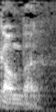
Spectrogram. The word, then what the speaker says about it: Negombo: Negombo. – How do you spell that? N-G, is it? – E-G. N-E-G. – N-E-G.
